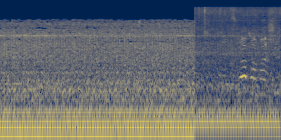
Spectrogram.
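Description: An off-road vehicle's engine runs steadily, loud and close. About three seconds in the sound changes to a quieter engine rumble with voices over it.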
